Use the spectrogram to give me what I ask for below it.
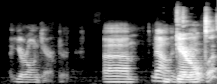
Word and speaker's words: Geralt: Now Geralt. Salt. That's a hard G. Did I not say Geralt?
